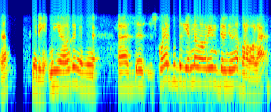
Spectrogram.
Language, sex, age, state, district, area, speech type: Tamil, male, 45-60, Tamil Nadu, Tiruppur, rural, conversation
